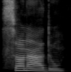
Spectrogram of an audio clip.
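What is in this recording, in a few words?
"sonadu", female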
